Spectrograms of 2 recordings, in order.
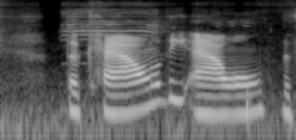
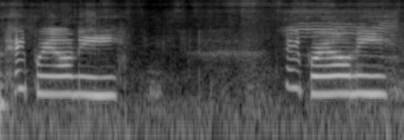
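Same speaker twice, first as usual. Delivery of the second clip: cooing to an animal; 10 semitones higher, 6 dB quieter than usual. Real, not acted. Greeting a goat.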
